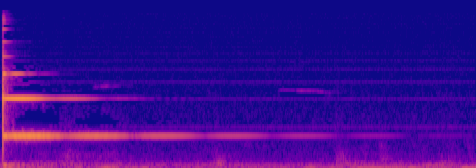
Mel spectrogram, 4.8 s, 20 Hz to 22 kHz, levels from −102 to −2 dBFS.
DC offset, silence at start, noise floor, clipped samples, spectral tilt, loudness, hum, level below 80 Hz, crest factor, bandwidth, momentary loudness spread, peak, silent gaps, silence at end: under 0.1%; 0 s; -62 dBFS; under 0.1%; -0.5 dB/octave; -33 LUFS; none; -60 dBFS; 30 dB; 16 kHz; 28 LU; -8 dBFS; none; 0 s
